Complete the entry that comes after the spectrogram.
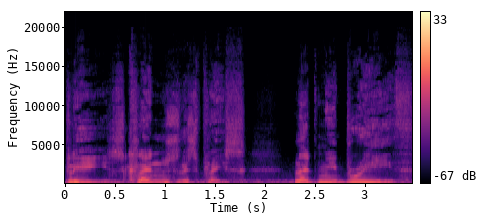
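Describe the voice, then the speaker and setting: Using a put-on character voice at a medium pitch, a man speaks over clear background noise. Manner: gasping, pleading.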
